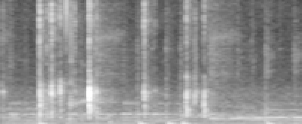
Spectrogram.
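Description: Typing a short name on a computer keyboard, a quick cluster of light clicky keystrokes followed by a few scattered presses, close and quiet over a faint hum.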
